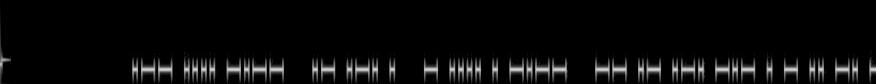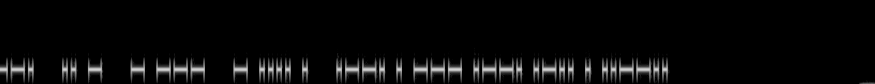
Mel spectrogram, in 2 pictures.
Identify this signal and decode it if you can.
Morse code, heard as a keyed tone, about 28 wpm, 700 Hz. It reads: WHY ARE THEY MARKETING IT TO THE PEOPLE?
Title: Sentences from Top 1000 Words - Review Part 5 - 28wpm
